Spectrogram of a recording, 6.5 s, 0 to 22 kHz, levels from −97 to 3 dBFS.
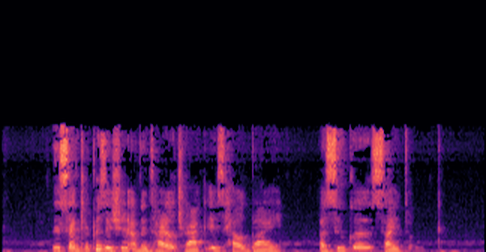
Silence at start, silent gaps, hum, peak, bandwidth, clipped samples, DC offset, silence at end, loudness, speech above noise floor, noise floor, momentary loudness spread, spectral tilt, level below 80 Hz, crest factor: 0.1 s; none; none; -4 dBFS; 11.5 kHz; under 0.1%; under 0.1%; 0.4 s; -22 LUFS; 32 dB; -54 dBFS; 10 LU; -3 dB/octave; -62 dBFS; 20 dB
